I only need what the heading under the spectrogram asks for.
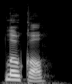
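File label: "local", US English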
